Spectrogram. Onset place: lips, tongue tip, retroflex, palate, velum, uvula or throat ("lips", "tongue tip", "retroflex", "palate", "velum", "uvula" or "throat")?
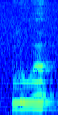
tongue tip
